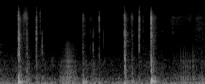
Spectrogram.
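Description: Computer keyboard typing: an irregular run of key clicks, with one louder click about one and a half seconds in.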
